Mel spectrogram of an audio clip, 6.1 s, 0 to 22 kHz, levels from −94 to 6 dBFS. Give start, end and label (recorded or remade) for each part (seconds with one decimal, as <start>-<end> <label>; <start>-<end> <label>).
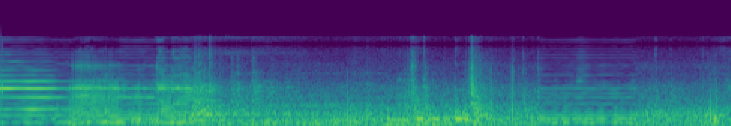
0.0-1.6 remade; 1.6-4.5 recorded; 4.5-5.3 remade; 5.3-6.1 recorded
